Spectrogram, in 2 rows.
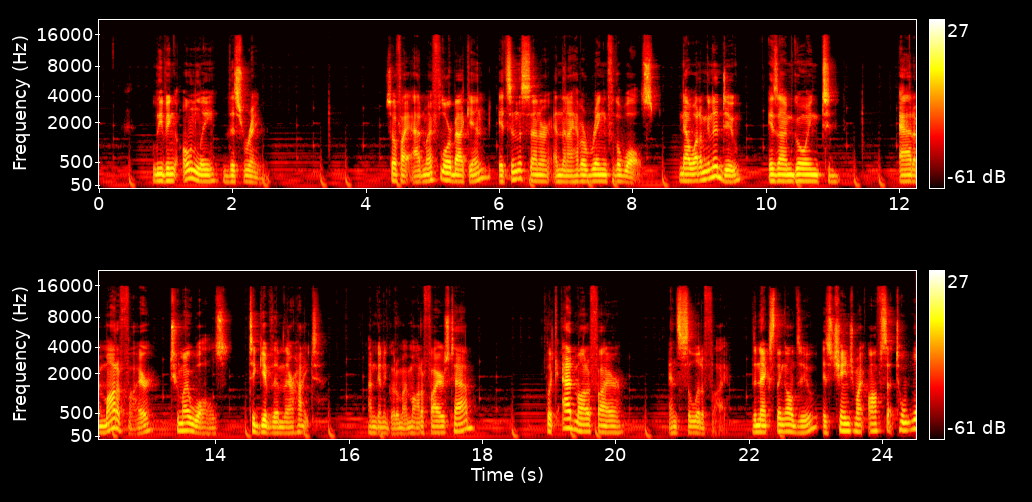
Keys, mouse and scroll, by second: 0.0 click, 0.4-2.7 shift+middle drag, 2.7 Tab, 5.1-24.5 drag.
